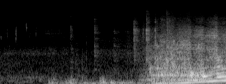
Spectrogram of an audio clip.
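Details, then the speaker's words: Rebuilt Nissan Tohatsu 9.8 two-stroke outboard, new rings, fresh gas, run in a test tank: catches then revs uncontrollably up to the rev limit with no throttle control; misadjusted spark advance. "So we put the motor all back together, took it outside to run it, got it started, but it revved up super high. It went up to the rev limit uncontrollably."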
